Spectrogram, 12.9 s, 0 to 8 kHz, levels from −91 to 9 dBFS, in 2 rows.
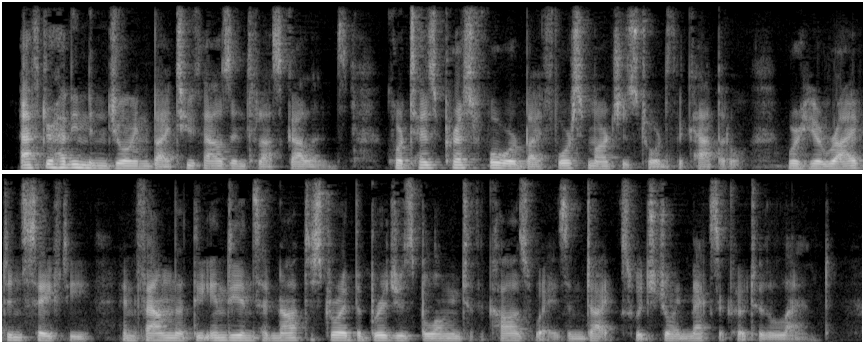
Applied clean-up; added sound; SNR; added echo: neural mask model Resemble Enhance denoiser.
